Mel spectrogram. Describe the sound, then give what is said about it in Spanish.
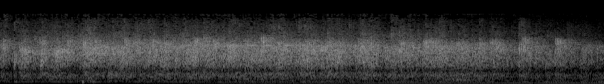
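An audience applauds steadily in praise of Jesus, a dense wash of many hands clapping at even volume for several seconds, with no speech over it, tapering slightly at the end. “Dale un buen aplauso a mi Jesús.”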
